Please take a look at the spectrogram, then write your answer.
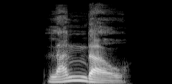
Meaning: Landau (an independent town in Rhineland-Palatinate, Germany; official name: Landau in der Pfalz)
- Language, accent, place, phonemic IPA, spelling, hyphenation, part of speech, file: German, Germany, Berlin, /ˈlandaʊ̯/, Landau, Lan‧dau, proper noun, De-Landau.ogg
